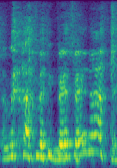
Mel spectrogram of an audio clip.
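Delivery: high dopey voice through laughter; hammed-up proud dimwit, giggling; simpleton voice. Player repeats the bed boast, dopey and laughing.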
